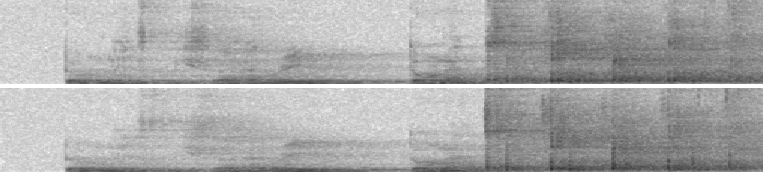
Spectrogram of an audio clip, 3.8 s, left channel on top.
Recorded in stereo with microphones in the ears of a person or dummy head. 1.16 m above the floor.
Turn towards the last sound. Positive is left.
turn(degrees=-70)  # may be behind; listen again after turning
